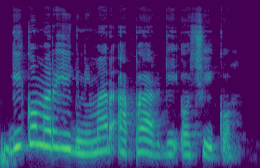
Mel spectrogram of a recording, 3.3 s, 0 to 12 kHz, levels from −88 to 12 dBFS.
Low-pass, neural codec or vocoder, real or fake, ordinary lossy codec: 10.8 kHz; none; real; none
